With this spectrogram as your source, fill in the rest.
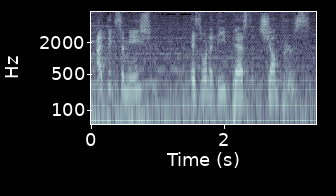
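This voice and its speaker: A man with a high-pitched voice calls a fighting game tournament live. His play-by-play is excitable and emphatic, and music plays clearly behind him. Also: a little slow. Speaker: esports commentator.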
